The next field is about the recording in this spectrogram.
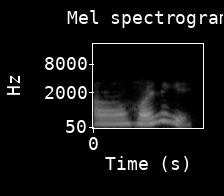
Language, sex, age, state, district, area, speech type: Assamese, female, 45-60, Assam, Dibrugarh, rural, conversation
